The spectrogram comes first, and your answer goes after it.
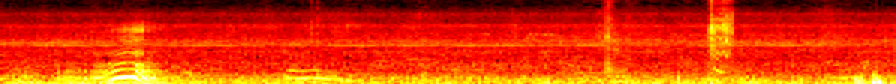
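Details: Old, very hungry cat living at a pagoda, being given fish: one short rising-and-falling meow near the start, a softer brief call after it, then quiet background hum with a few sharp clicks and knocks.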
